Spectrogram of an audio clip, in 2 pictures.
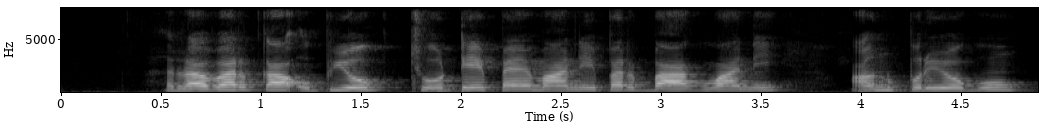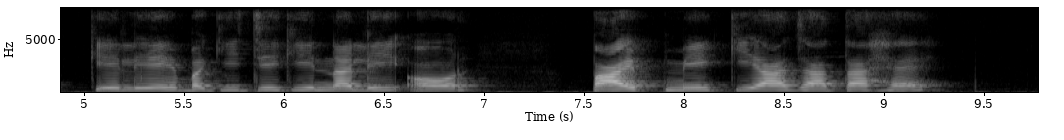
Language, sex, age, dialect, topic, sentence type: Hindi, female, 18-24, Garhwali, agriculture, statement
